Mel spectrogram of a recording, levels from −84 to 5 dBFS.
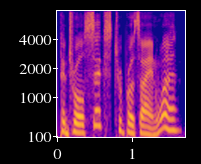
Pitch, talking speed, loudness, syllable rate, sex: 220 Hz, 175 wpm, -14 LUFS, 4.8 syllables/s, female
